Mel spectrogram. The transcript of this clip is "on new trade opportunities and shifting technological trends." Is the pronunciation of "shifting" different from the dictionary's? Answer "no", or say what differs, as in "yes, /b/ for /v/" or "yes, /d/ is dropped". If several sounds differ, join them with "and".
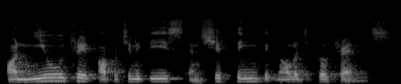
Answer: no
